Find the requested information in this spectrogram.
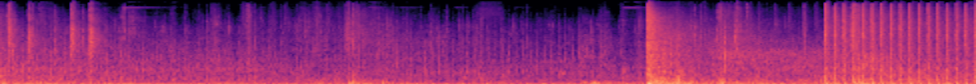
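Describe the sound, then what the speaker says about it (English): Sustained battlefield gunfire from Hell Let Loose with a sharp, heavy blast from a precision artillery strike near the middle, followed by more rapid firing. "Precision strike."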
